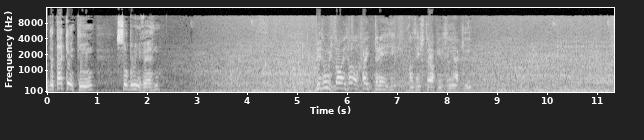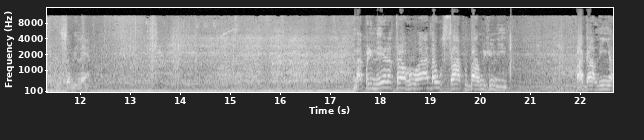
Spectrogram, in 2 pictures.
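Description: An elderly man speaks calmly, close by.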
